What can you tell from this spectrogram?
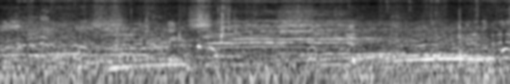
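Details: Giant cow (female) rampaging in anger while being loaded for transport beneath a tree said to be haunted; drawn-out low moos with rich rising and falling harmonics sound over a steady rumbling background with faint voices.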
